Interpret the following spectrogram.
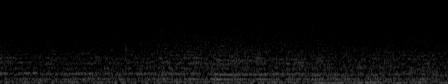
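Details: Honey bees foraging busily in autumn for food to survive the winter; a brief, even droning hum with faint tonal bands that rises a little in strength near the middle, over steady background hiss.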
